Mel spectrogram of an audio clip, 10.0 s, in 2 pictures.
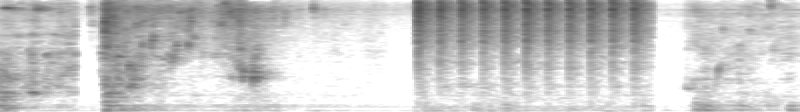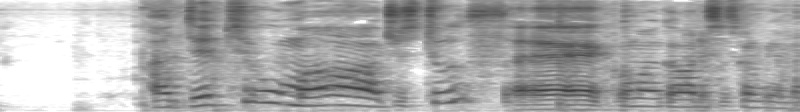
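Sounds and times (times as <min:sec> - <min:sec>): water pouring into saucepan: 0:00.1 - 0:02.0
rapid sharp clicks: 0:02.6 - 0:04.1.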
